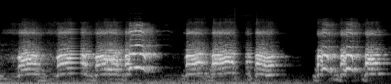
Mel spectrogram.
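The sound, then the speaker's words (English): A hand-blown goose call imitates a goose's feed murmur: rapid, nasal honking notes come in three tight bursts separated by brief gaps, loud and alone with no talking. “just murmur at him with a little cluck in it at the end. That's all you really need to do on a goose.”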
